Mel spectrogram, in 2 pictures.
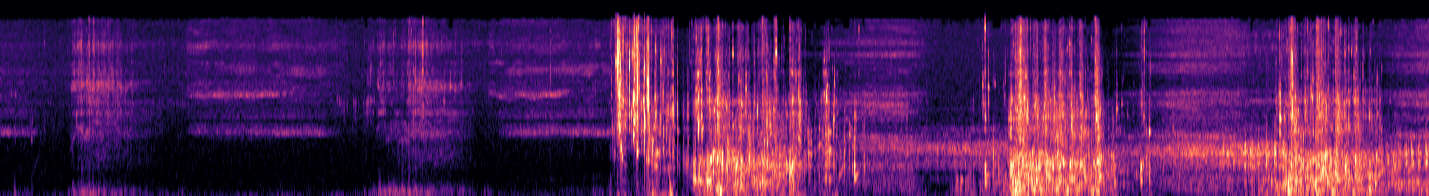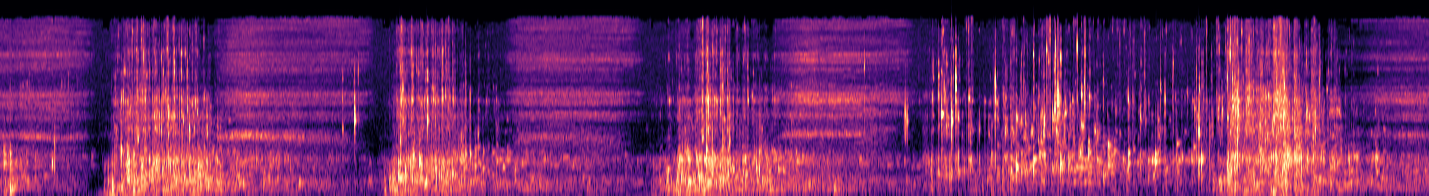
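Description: A diver's exhaled air bubbling out underwater, heard through an underwater camera: gurgling rushes about every three seconds, starting about six seconds in.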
